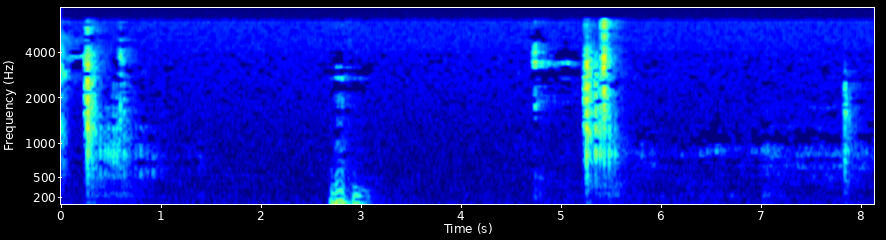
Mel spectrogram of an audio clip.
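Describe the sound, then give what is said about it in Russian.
A die is rolled on a hard surface: a few short clattering bursts separated by quiet gaps, with a dull thump partway through. Nobody speaks. “Давай-ка я кину кубик”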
